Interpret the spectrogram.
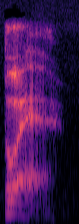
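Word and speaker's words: Pu'er: So puer, is that? – Puer. – Puer. – Puer. – Is that correct? – Say it like you're French. Yep. Puer.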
